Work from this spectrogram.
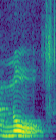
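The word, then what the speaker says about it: know: के एन ओ डब्ल्यू नो kitten तर यामध्ये के एन ओ डब्ल्यू हा नो जिथं के चा साउंड हा साइलेंट आहे त्यामुळे ऑप्शन नंबर थ्री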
